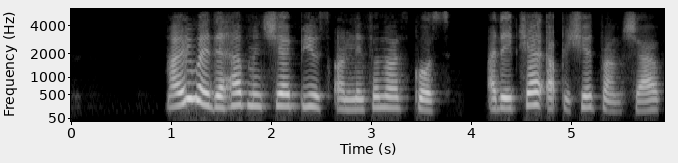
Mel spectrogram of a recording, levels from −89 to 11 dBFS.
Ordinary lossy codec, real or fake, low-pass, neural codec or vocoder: none; fake; 5.4 kHz; codec, 16 kHz, 0.5 kbps, FunCodec, trained on LibriTTS, 25 frames a second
